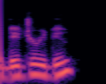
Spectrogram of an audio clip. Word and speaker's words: didgeridoo: Do you have any facts about the didgeridoo? – Yeah, it rhymes with Zubily Zoo.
